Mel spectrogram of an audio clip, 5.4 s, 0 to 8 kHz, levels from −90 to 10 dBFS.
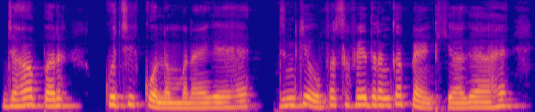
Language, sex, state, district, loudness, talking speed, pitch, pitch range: Hindi, male, Uttar Pradesh, Saharanpur, -17 LUFS, 180 wpm, 175 Hz, 140-200 Hz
